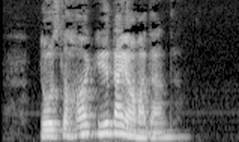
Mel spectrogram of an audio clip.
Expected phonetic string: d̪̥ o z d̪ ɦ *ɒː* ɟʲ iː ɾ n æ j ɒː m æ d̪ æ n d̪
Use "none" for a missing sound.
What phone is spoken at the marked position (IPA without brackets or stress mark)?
ɒː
